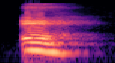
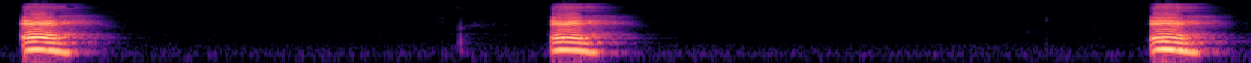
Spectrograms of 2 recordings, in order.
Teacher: Now, for this sound, my tongue is in the middle part of my mouth and I stretch out my lips a little bit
